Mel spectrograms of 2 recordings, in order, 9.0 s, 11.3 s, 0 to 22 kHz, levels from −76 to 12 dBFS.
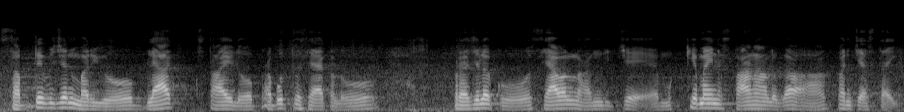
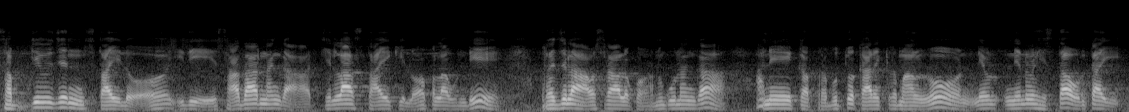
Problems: background sounds at intervals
